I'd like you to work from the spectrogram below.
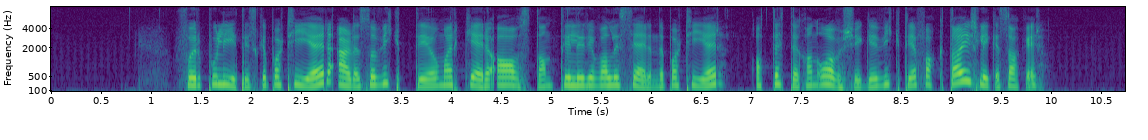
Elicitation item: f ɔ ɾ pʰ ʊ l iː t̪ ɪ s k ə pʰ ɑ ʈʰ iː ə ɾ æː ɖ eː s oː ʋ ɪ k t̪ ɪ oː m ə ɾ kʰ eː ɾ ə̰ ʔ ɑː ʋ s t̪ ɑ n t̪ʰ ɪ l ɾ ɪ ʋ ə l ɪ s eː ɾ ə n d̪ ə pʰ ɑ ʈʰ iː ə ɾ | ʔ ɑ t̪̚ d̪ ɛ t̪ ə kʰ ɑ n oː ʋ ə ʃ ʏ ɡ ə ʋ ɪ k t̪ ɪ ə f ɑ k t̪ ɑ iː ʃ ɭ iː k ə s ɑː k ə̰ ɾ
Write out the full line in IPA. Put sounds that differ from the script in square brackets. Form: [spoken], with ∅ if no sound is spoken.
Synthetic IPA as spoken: f ɔ ɾ pʰ ʊ l iː t̪ ɪ s k ə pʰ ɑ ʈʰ iː ə ɾ æː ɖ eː s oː ʋ ɪ k t̪ ɪ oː m [ɑ] ɾ kʰ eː ɾ ə̰ ʔ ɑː ʋ s t̪ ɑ n t̪ʰ ɪ l ɾ ɪ ʋ [ɑ] l ɪ s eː ɾ ə n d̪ ə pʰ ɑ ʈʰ iː ə ɾ | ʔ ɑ t̪̚ d̪ ɛ t̪ ə kʰ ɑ n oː ʋ ə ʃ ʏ ɡ ə ʋ ɪ k t̪ ɪ ə f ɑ k t̪ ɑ iː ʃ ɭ iː k ə s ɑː k ə̰ ɾ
